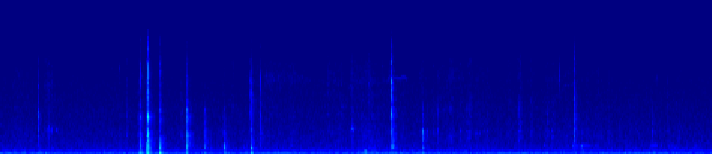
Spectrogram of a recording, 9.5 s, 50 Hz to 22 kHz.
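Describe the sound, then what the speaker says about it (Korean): A small screwdriver tightens the screws on a Thunderbolt 3 enclosure holding an NVMe M.2 PCIe SSD, giving faint, irregular ticks and clicks close to the mic over a steady background hum. "나사를 조여주시면 되고요."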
